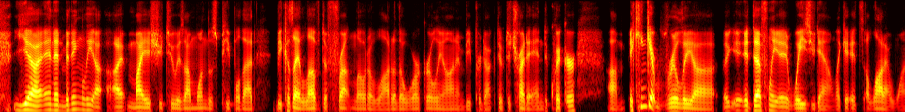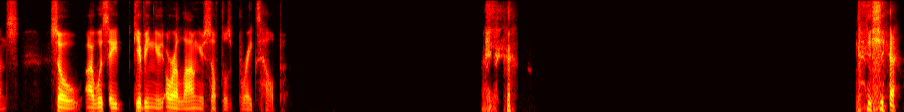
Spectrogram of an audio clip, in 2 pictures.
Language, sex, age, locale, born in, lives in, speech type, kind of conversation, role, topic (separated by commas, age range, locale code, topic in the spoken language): English, male, 35-39, en-US, United States, United States, conversation, podcast, guest, What daily routines or strategies help you stay focused and get things done?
